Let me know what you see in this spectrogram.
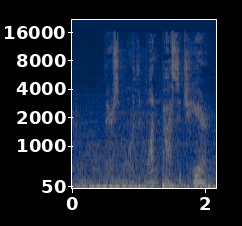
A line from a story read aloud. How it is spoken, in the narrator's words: he whispered with an effort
